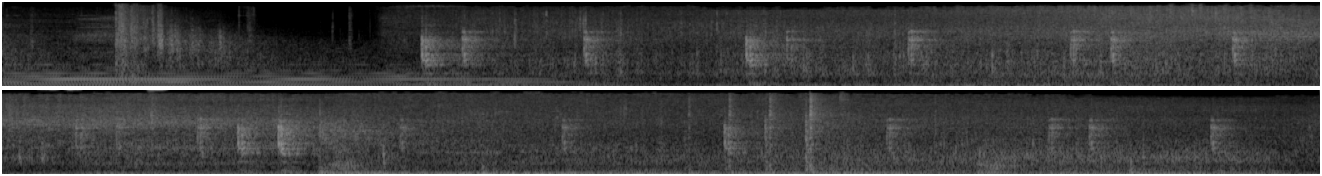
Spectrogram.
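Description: For the first two seconds, steady music chords with one or two rifle shots from the firing range. After that, an olive Land Rover Defender drives across a dirt yard with scattered sharp clicks, and its low engine rumble grows louder from about eight seconds in.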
